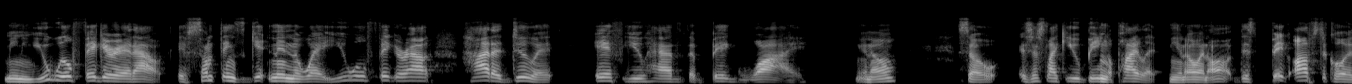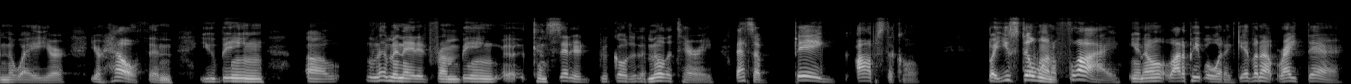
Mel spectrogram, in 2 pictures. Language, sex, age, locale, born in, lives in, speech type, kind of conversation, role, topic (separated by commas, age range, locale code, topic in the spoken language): English, male, 55-59, en-US, United States, United States, conversation, podcast, guest, How can setbacks and mistakes help us grow and achieve our goals?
